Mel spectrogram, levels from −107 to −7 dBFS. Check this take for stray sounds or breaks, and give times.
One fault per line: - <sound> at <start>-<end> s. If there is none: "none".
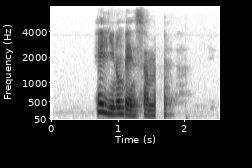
- dropout at 1.6-1.7 s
